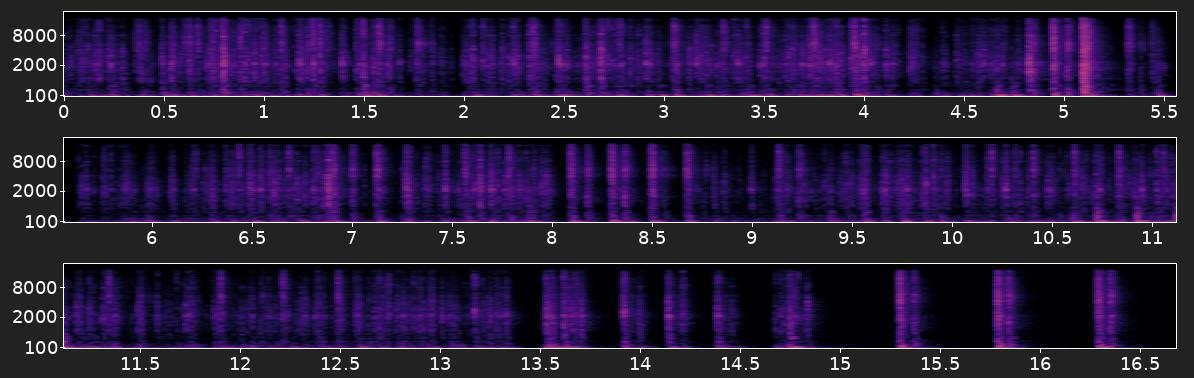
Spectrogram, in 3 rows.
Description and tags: Typing External Keyboard 1
Computer, H1, Keyboard, Stereo, Typing, Zoom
